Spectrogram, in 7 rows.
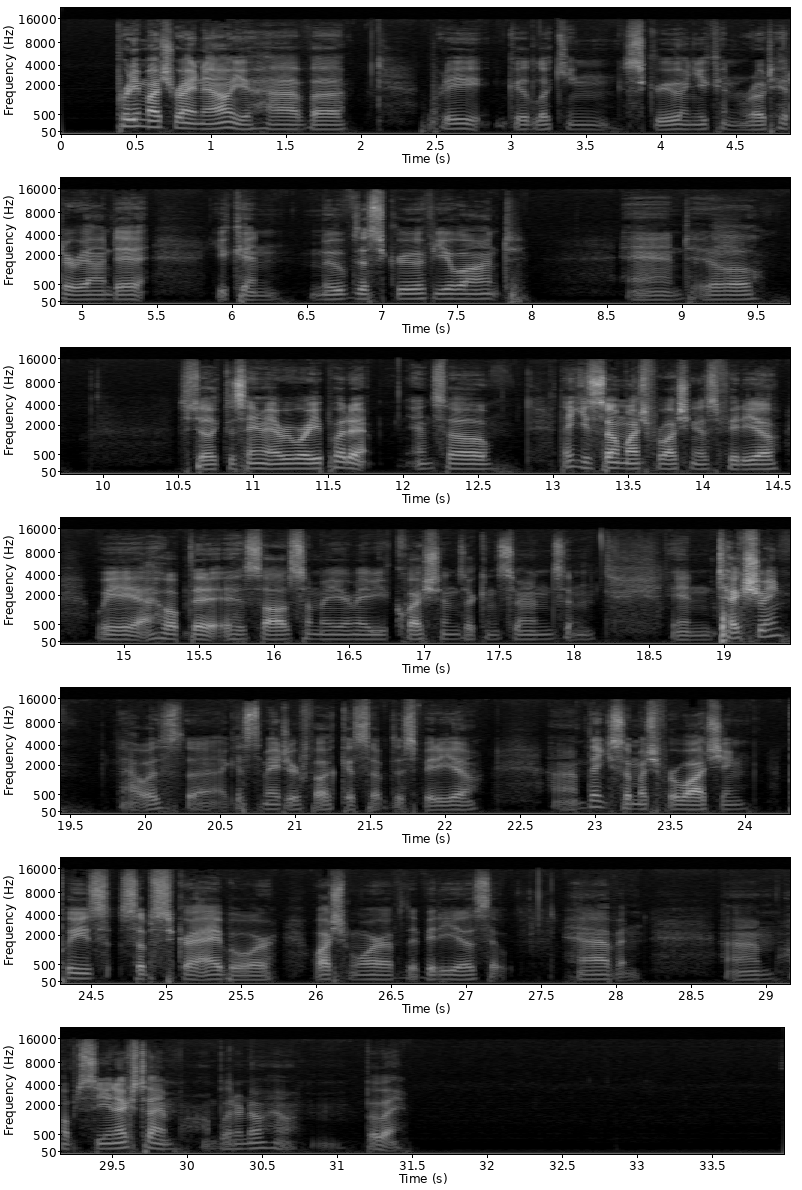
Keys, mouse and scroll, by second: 2.6 middle click, 3.0 click, 3.2-3.6 drag, 3.6 middle click, 3.8 click, 5.4-6.8 right drag, 6.8 g, 7.4 click, 7.7-8.2 right drag.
